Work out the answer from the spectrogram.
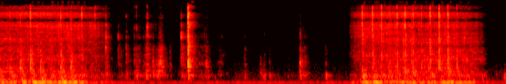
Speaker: And do you hear that clicking? That's the sign that these gears are cracked.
